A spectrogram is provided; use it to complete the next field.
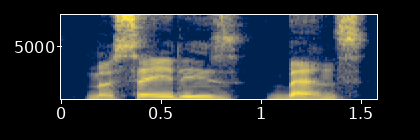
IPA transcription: mɜːˌseɪdɪz'benz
